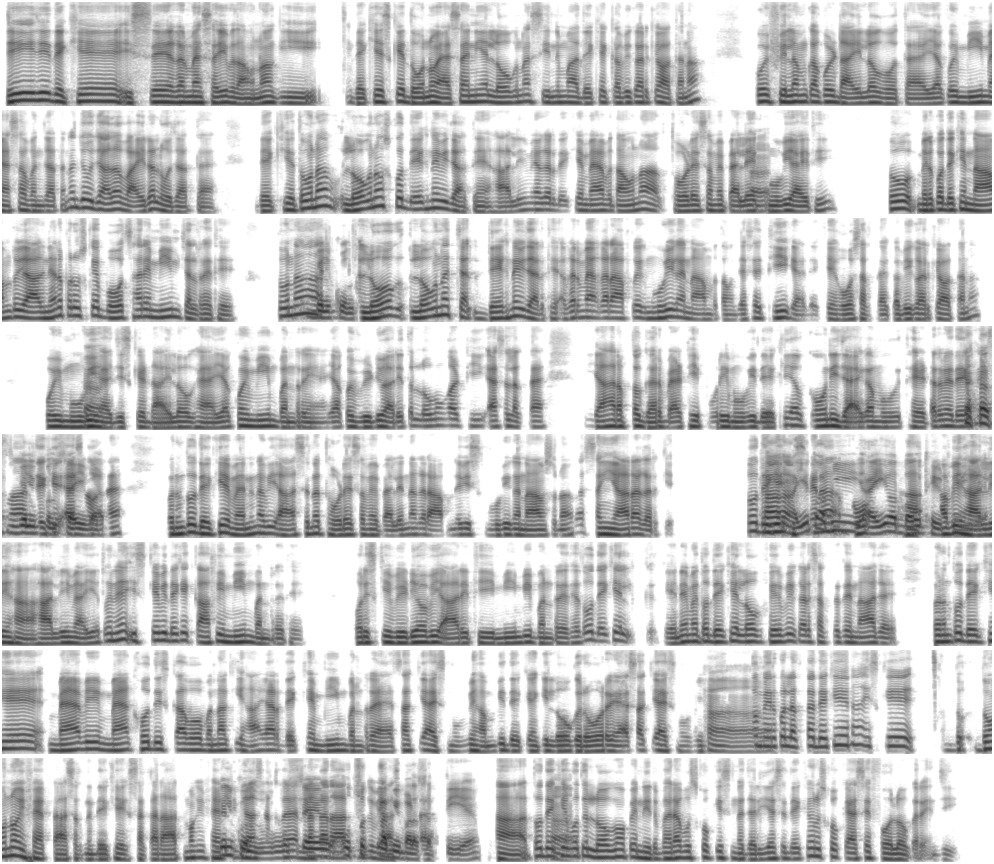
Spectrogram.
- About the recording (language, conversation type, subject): Hindi, podcast, सोशल मीडिया के रुझान मनोरंजन को कैसे बदल रहे हैं, इस बारे में आपका क्या विचार है?
- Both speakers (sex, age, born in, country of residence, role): male, 20-24, India, India, guest; male, 40-44, India, Germany, host
- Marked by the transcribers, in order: in English: "मूवी"; in English: "मूवी"; in English: "मूवी"; in English: "मूवी"; in English: "मूवी थिएटर"; chuckle; in English: "मूवी"; in English: "मूवी"; in English: "मूवी"; tapping; in English: "इफेक्ट"; in English: "इफ़ेक्ट"; in English: "फॉलो"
